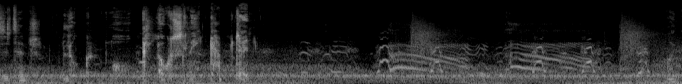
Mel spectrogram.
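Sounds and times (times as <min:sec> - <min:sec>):
speech: 0:00.0 - 0:02.6
steady rumble: 0:00.0 - 0:06.8
pack of sled dogs barking and yelping while pulling a laden sled: 0:02.6 - 0:06.8.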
